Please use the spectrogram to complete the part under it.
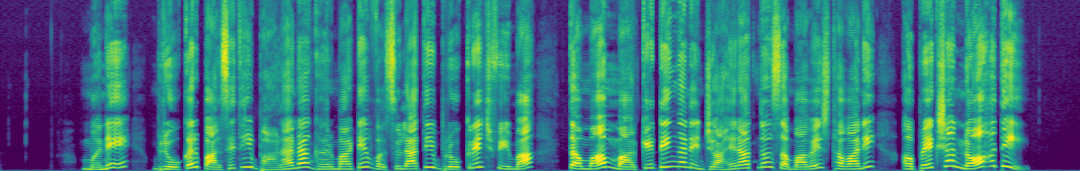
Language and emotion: Gujarati, surprised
